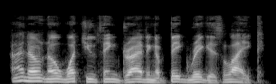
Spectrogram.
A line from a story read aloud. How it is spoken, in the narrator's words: Greg growled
